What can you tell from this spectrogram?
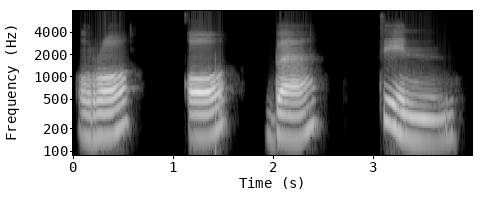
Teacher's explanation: We had that nice thick sound of the qaf.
